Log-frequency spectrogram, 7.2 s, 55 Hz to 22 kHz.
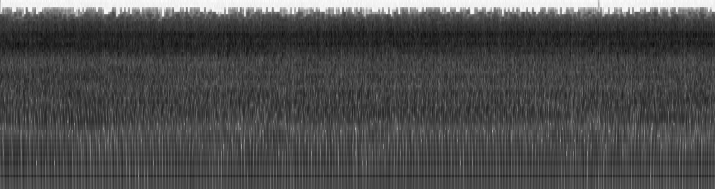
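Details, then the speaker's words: Rebuilt 1933 Chevrolet straight-six (5.6:1 compression, 74 hp @ 3200 rpm), first run in over 60 years: loud, steady, even idle with no stumbles or misfires. Normal idle. "Should be able to drop that right back. Listen to that. That is as smooth as, man."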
